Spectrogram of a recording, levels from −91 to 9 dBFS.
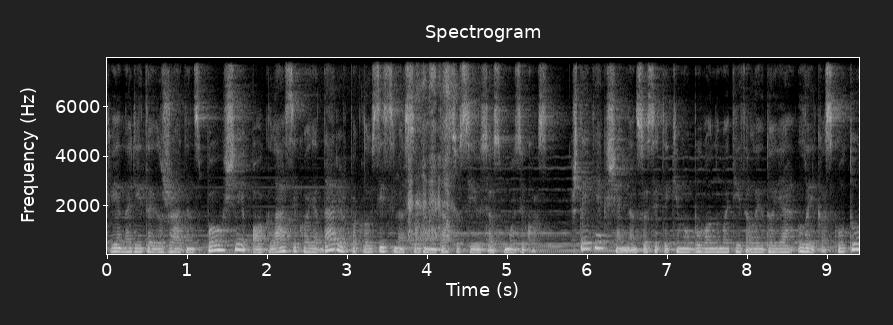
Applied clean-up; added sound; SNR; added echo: none; Writing; 18 dB; reverberation time 0.5 s.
